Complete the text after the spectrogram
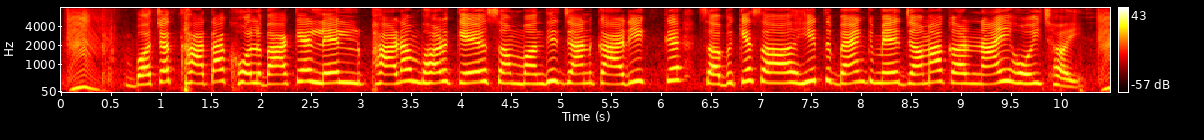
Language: Magahi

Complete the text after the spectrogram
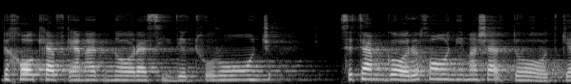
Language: Persian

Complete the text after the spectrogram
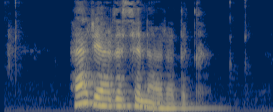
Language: Turkish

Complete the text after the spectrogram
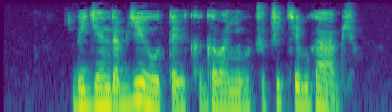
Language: Kinyarwanda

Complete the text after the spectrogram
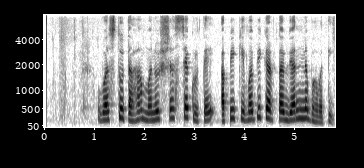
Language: Sanskrit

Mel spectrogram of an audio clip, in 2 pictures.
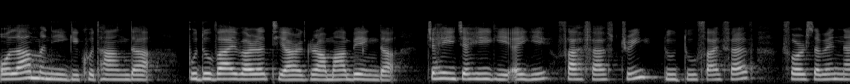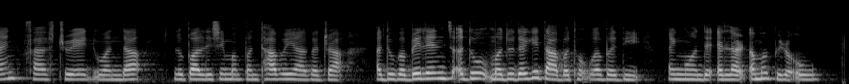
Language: Manipuri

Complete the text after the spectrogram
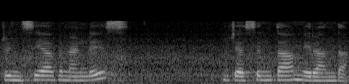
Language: Konkani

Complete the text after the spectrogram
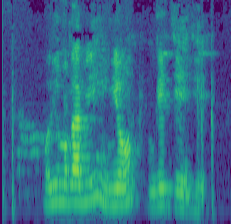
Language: Ganda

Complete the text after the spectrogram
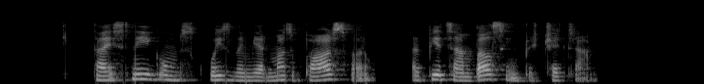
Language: Latvian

